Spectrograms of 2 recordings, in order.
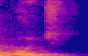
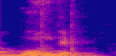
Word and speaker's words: Bunge: Esta parte la agregué más bien por Mario Bunch. ¿Ok? O Bunge. Se escribe Bunge.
